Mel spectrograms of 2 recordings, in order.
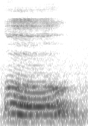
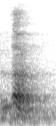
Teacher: because it's tense and lengthened it's longer than uh uh is a lax vowel so it's short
